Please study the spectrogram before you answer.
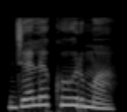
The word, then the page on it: ಜಲಕೂರ್ಮ: jala kūrma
